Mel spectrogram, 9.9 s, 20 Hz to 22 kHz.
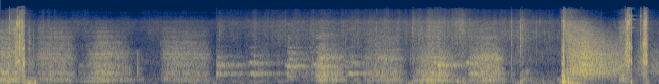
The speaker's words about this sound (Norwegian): Ja, jag sköt hona. Men det var ju för fan 3 ungar med.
